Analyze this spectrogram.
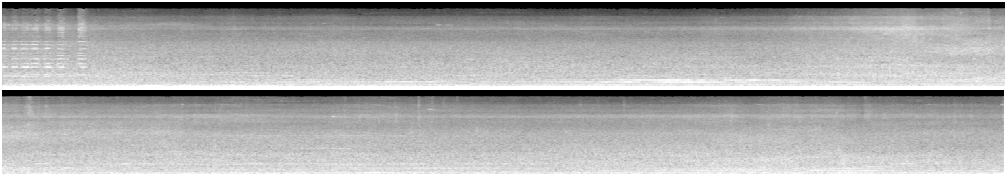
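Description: Heavy toll-road traffic: trucks and cars passing close by with a steady tyre and engine rumble, truck engines droning as they go past. A vehicle horn sounds briefly at the very start, and a short hiss comes near the middle.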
